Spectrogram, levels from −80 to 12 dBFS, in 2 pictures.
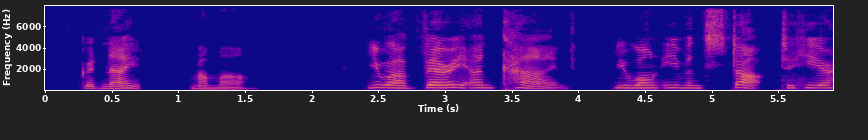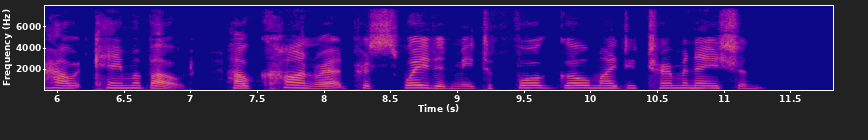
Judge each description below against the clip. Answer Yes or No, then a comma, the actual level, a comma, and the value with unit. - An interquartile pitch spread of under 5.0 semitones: Yes, average, 3.2 semitones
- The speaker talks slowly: Yes, slow, 125 wpm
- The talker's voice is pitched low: No, high, 225 Hz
